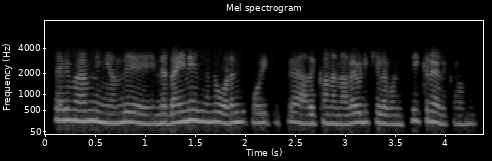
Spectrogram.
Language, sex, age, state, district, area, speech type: Tamil, female, 18-30, Tamil Nadu, Sivaganga, rural, conversation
